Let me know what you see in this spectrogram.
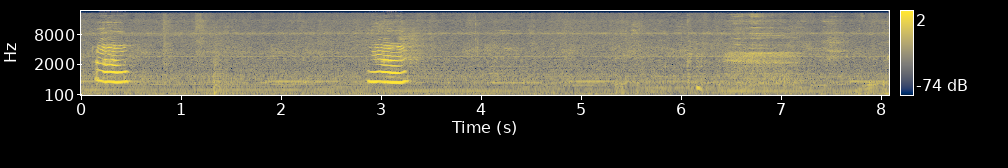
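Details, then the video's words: A pet cat reacting to a speaking sound meows twice, about three seconds apart. Both meows are short, clear and slightly falling, with soft faint sounds between them in an otherwise quiet room. "Cute cat looking at the speaking sound"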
